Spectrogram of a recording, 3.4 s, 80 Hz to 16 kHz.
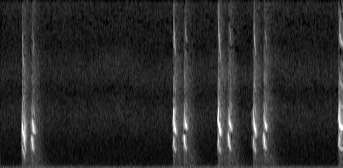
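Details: Common linnet in a 2013 teaching recording made for young linnets to imitate: quick paired twittering notes, each pair a bright chip-chip, repeated several times in close succession after a brief pause. The background is clean.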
